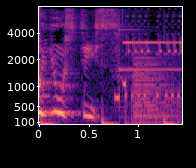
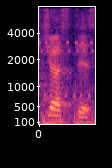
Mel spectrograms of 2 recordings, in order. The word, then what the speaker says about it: Justice: Apollo Eustace. That's justice. Better learn how to say it if you ever want to get some.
